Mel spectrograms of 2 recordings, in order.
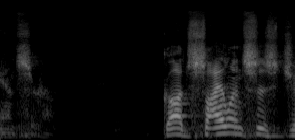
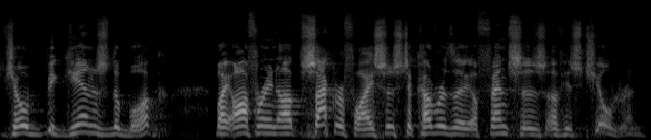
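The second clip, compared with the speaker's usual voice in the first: ordinary talk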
